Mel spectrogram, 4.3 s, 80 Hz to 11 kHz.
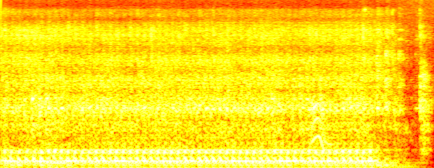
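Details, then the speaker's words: BMW F650GS single-cylinder, brief first start after oil tank/air box bolt replacement and coolant refill: catches at once, thumps evenly with no misses or clatter, then switched off; healthy start. "well that was good wasn't it i didn't actually expect her to start so quickly"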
